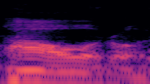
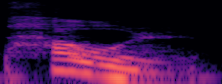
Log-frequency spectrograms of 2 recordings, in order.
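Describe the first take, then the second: First: It is said as three syllables with added vowels. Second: It is said as one short syllable. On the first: The speaker calls it wrong. "쓸데없는 첨가" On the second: The speaker calls it right. "파울 해야 되는데"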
